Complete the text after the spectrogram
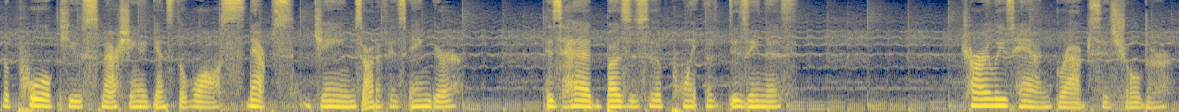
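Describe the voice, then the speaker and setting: A woman reading scripted dramatic narration in a measured, brooding, literary manner. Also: deep voice, steady tone, mellow, faint music behind.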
